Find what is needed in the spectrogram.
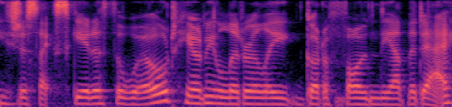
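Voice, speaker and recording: A woman speaks with a New Zealand accent. Her pitch is fairly low. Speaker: content creator. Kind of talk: personal vlog monologue. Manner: casual, rambling with fillers.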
